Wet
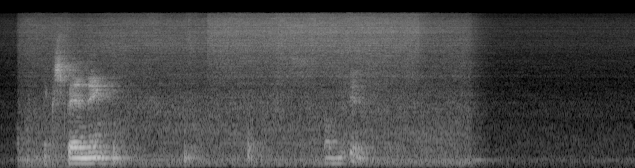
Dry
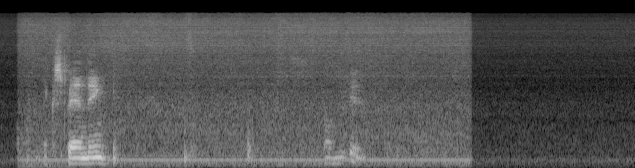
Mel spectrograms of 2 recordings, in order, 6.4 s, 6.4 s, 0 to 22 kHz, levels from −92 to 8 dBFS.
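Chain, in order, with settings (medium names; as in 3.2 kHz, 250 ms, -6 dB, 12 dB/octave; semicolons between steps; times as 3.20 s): 2.08–4.20 s: treble shelf 3.7 kHz +8.5 dB; Schroeder reverb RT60 0.69 s, combs from 25 ms, DRR 4 dB; trim -6.5 dB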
